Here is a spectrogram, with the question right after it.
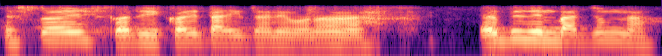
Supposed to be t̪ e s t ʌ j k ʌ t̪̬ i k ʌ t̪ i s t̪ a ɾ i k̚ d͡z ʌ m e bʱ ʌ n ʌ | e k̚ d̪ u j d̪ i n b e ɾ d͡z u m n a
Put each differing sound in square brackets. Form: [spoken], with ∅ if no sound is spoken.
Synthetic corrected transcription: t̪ e s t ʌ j k ʌ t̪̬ i k ʌ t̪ i [∅] t̪ a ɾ i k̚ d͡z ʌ [n] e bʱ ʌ n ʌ | e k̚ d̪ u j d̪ i n b [a] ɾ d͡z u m n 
